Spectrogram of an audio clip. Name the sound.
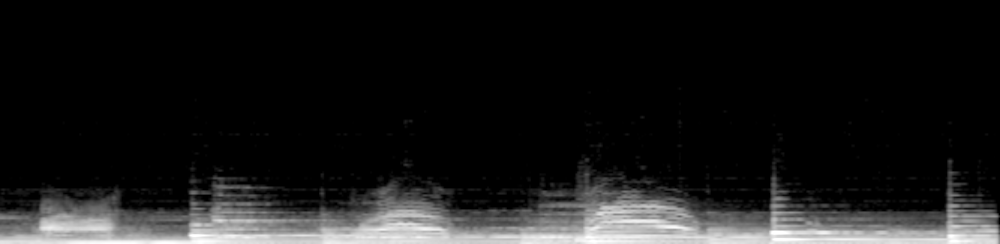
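cat meowing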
